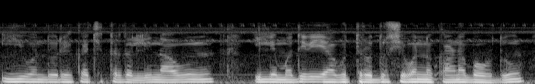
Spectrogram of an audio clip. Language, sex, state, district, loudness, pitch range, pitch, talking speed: Kannada, male, Karnataka, Koppal, -14 LUFS, 110-115 Hz, 110 Hz, 100 wpm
